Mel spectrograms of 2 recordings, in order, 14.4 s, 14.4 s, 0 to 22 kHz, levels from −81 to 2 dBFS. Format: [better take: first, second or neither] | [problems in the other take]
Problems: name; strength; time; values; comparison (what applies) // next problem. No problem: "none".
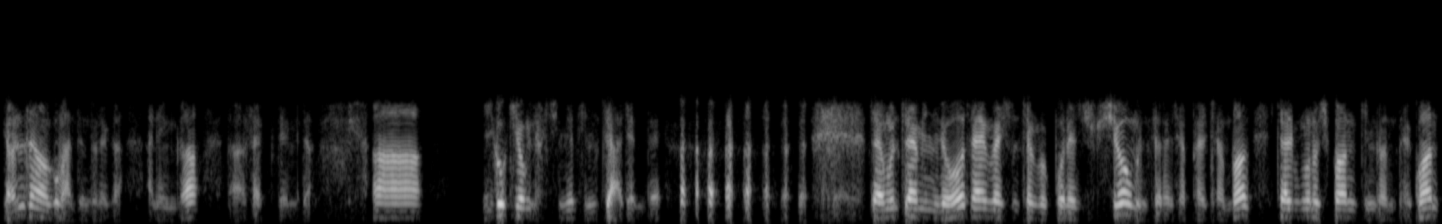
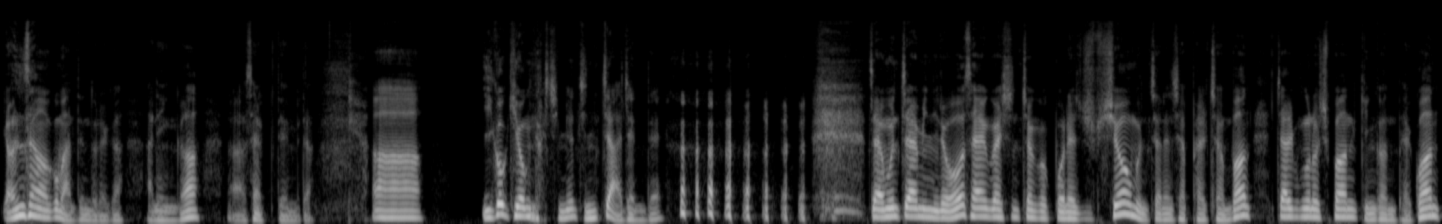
second | phone-call audio; poor line; nothing above 3 kHz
